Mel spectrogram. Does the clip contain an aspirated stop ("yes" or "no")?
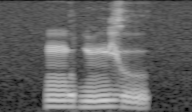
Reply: no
